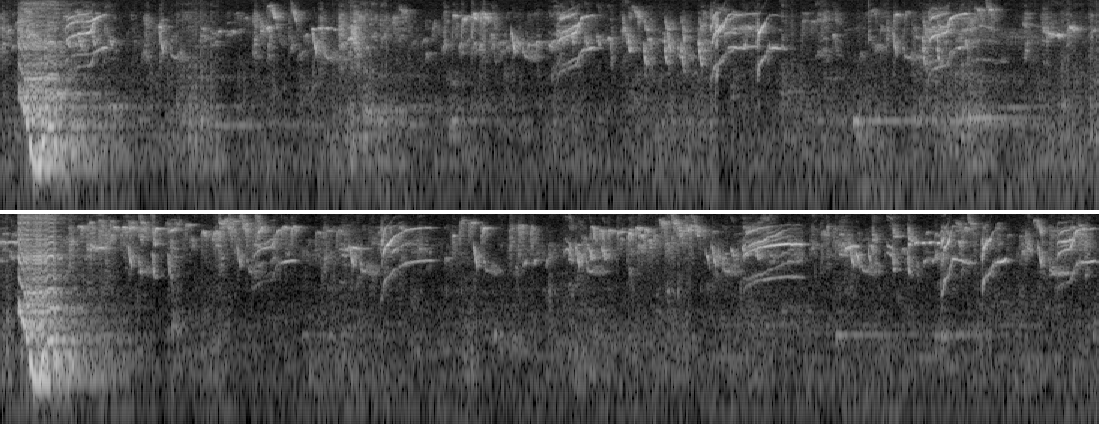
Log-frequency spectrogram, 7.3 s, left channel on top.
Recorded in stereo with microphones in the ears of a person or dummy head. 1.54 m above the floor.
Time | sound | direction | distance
0.1 | a cupboard door | 20° right (ahead or behind) | 0.6 m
